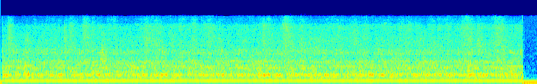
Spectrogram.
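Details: Whirlpool top-loader after resetting the displaced skate plate under the drum: steady even hum with smooth low drone, no knocking or scraping; normal spin cycle.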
